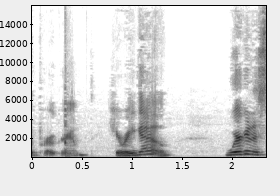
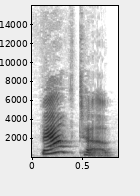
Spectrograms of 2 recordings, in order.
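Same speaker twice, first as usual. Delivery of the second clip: "Bathtub" much higher and louder; cheerful reveal; 11 semitones higher, 5 dB louder than usual. Shown as a demonstration. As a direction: sing out "Bathtub" as the big finish. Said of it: "We read it together".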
